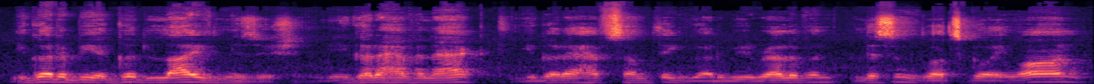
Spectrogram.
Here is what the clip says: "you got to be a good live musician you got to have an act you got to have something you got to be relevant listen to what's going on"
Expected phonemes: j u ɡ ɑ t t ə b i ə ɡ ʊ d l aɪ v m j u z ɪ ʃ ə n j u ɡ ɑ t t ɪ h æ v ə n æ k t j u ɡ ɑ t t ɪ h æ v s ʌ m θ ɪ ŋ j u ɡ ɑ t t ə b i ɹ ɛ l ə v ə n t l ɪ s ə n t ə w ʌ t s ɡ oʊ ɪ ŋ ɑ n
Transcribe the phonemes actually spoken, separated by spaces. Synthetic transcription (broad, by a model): j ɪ ɡ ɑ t t ə b i ə ɡ ʊ d l aɪ v m j u z ɪ ʃ ə n j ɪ ɡ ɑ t t ɪ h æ v ə n æ k t j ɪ ɡ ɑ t t ɪ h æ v s ʌ m θ ɪ ŋ j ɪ ɡ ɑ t t ə b i ɹ ɛ l ə v ə n t l ɪ s ə n w ʌ t s ɡ oʊ ɪ ŋ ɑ n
